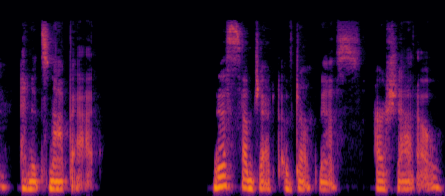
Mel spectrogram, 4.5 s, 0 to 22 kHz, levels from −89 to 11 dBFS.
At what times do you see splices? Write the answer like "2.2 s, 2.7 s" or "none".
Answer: none

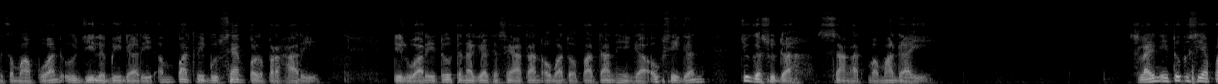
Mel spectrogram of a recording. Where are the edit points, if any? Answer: none

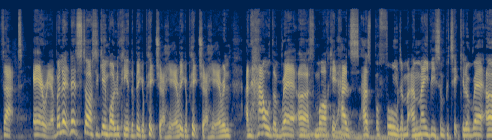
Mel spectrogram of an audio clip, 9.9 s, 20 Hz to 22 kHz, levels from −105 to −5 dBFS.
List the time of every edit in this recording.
3.6 s

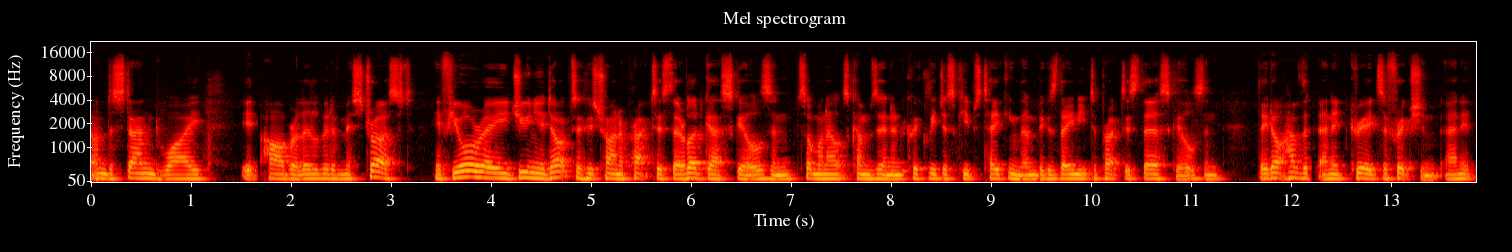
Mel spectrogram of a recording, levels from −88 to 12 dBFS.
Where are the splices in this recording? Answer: 1.7 s, 3.3 s, 5.9 s, 8.1 s, 12.2 s

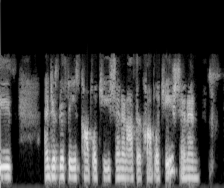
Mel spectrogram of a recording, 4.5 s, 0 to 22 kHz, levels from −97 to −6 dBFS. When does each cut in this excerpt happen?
1.2 s

